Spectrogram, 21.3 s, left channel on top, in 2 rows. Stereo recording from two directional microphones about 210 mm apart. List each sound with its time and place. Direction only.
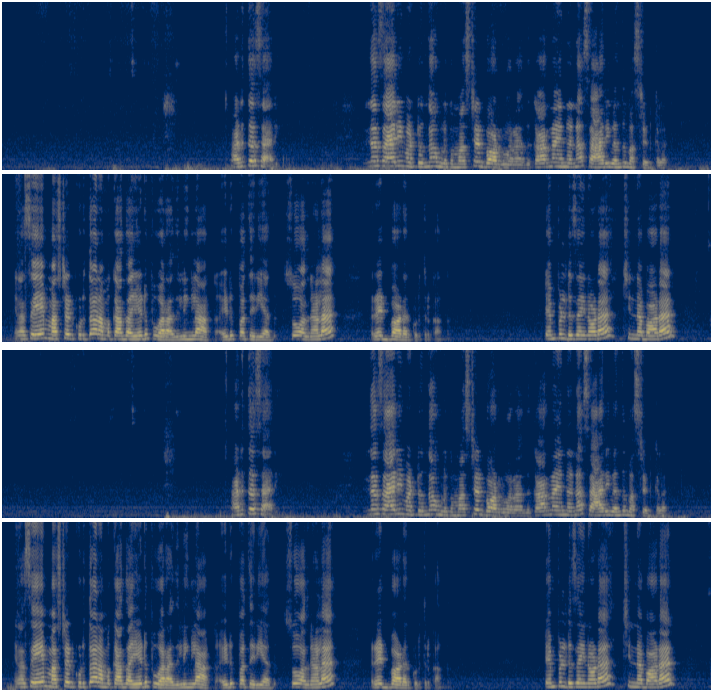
3.4 s a woman's voice: 15° right (ahead or behind)
5.5 s a woman's voice: 15° right (ahead or behind); by 17.2 s 30° right (ahead or behind)
18.8 s speech: 25° right (ahead or behind)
